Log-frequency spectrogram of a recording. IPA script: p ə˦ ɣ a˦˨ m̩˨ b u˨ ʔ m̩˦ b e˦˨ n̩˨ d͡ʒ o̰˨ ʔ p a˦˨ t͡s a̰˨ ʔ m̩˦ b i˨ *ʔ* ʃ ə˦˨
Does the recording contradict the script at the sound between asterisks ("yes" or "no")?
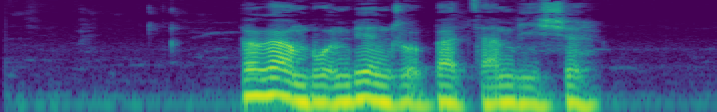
yes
